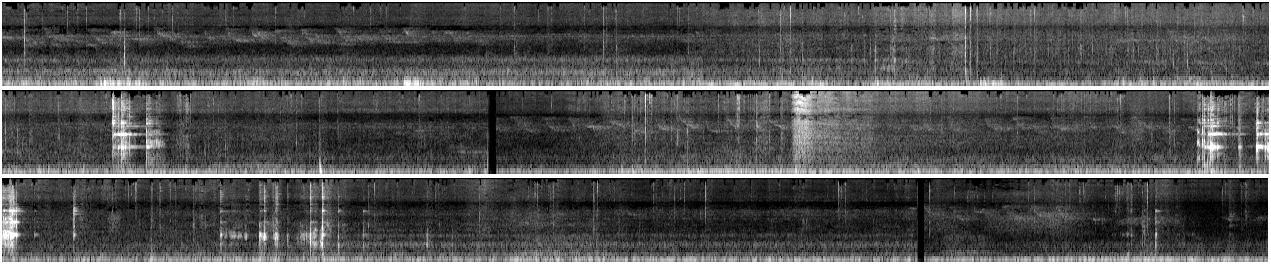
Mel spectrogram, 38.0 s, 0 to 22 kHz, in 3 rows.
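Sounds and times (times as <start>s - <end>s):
cookware and utensils clinking: 13.8s - 14.6s, 24.6s - 26.2s, 27.5s - 29.1s.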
